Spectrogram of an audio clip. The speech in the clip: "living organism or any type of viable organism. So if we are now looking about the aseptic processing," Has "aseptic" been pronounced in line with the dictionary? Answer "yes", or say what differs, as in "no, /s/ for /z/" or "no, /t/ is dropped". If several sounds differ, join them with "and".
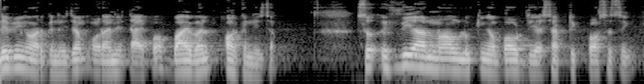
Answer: yes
